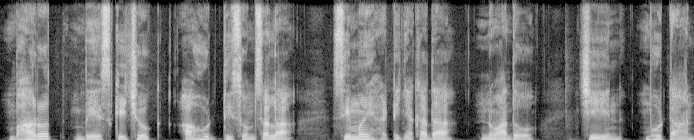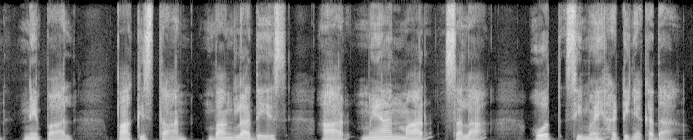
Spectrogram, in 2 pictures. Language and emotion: Santali, neutral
